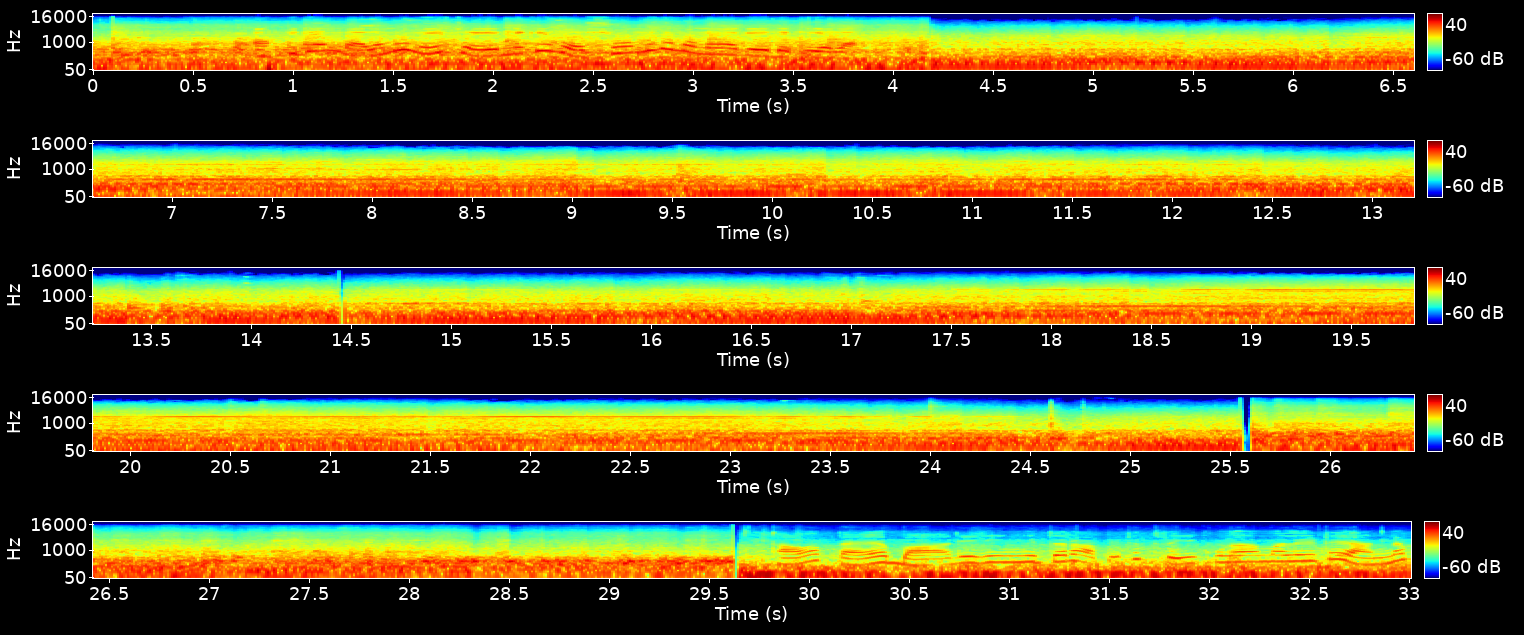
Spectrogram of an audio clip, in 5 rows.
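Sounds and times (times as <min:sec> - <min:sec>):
train low rumble: 0:00.0 - 0:33.0
thin high whine: 0:14.5 - 0:24.6.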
